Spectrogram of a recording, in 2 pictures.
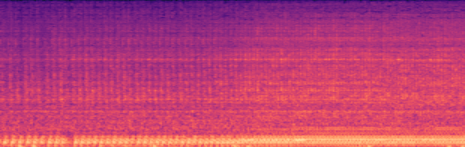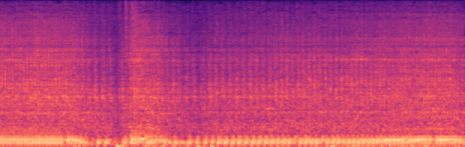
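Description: Engine revs up and holds under load with a rough, uneven low drone and a brief dip midway; unusual noise on acceleration, cause unclear.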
